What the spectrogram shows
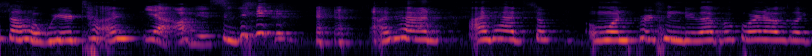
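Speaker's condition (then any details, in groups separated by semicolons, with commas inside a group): Cerebral palsy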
